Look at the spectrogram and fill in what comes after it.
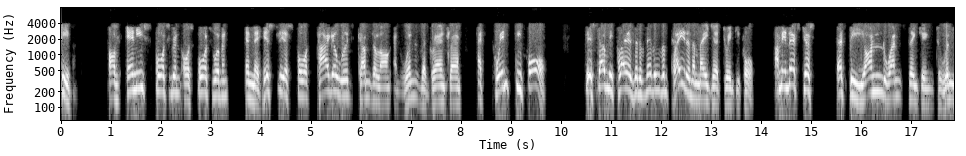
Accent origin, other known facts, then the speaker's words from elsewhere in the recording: South Africa; accent: South African; South African accent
